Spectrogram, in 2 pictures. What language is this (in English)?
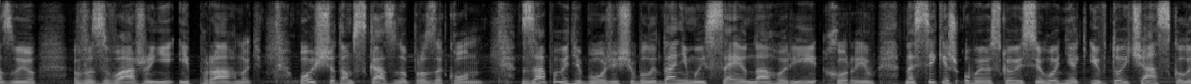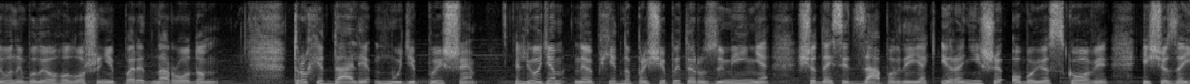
Ukrainian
